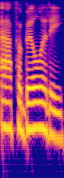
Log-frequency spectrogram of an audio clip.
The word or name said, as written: affability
